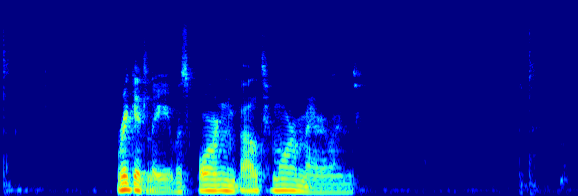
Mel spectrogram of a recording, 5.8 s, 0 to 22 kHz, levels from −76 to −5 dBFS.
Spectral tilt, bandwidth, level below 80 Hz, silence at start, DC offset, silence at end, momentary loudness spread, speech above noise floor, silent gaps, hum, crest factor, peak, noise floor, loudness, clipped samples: -8 dB/octave; 11.5 kHz; -62 dBFS; 1.15 s; under 0.1%; 2.2 s; 16 LU; 47 dB; none; none; 22 dB; -10 dBFS; -76 dBFS; -30 LUFS; under 0.1%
